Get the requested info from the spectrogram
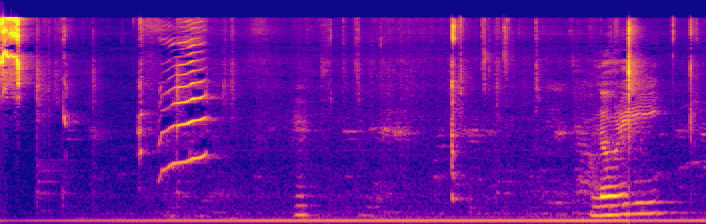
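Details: Lori, a baby monkey, cries during a bath: a quick series of rising, thin wailing squeals early on, then another strained, wavering cry near the end, with scattered knocks and a low background hum.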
